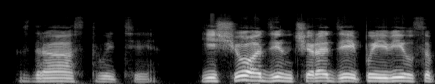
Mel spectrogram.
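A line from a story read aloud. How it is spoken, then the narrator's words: Displeased grumbling. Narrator (Russian): проворчала недовольная фея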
